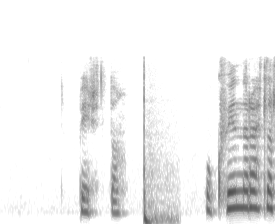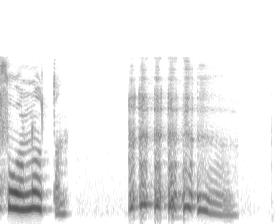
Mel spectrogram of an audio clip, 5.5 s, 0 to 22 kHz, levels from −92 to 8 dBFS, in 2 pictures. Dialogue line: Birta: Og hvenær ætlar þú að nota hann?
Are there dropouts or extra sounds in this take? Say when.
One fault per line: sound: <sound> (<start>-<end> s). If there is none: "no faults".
sound: thud (1.4-1.8 s)
sound: throat clearing (4.0-5.1 s)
